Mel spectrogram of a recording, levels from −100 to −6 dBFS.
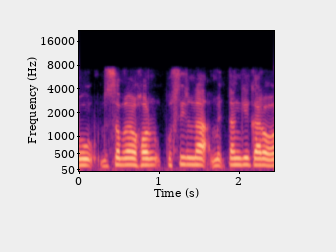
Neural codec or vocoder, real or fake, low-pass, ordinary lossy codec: codec, 16 kHz, 4.8 kbps, FACodec; fake; 7.2 kHz; Opus, 32 kbps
